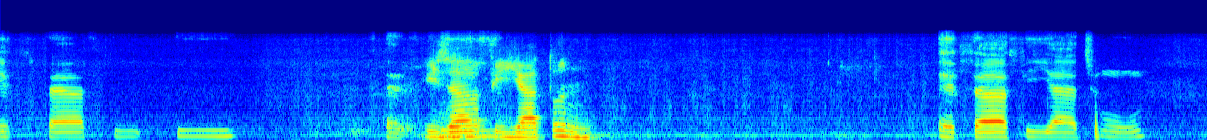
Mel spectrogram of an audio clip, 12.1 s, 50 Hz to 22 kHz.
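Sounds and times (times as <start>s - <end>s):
person humming: 0.0s - 2.4s, 3.9s - 5.7s, 9.4s - 11.4s.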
